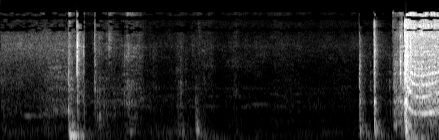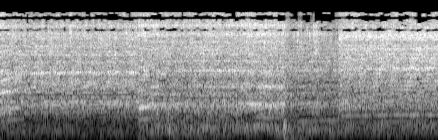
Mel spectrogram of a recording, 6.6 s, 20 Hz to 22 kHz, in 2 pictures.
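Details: Skoda Fabia 3 dashboard: a few dull knocks from the fresh-air flap actuator behind the dash, then the blower comes on with a steady rushing hiss; noise analysed and repaired.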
